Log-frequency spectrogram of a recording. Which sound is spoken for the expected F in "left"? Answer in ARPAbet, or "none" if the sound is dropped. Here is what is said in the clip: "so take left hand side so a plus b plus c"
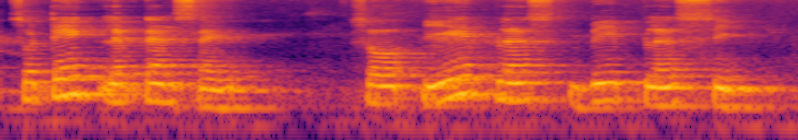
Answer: P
